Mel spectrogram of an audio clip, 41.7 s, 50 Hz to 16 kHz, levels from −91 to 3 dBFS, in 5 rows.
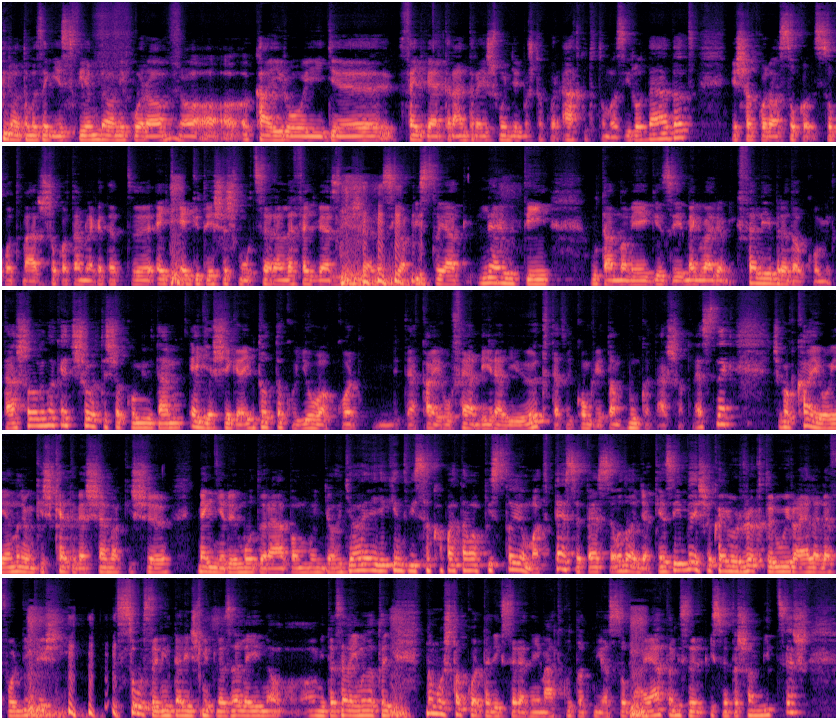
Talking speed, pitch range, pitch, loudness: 170 wpm, 105-130 Hz, 115 Hz, -22 LUFS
